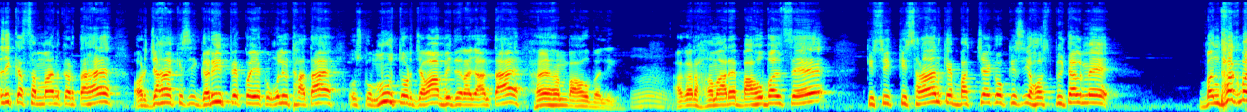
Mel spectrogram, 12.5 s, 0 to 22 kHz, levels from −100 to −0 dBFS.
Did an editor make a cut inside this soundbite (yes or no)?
yes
